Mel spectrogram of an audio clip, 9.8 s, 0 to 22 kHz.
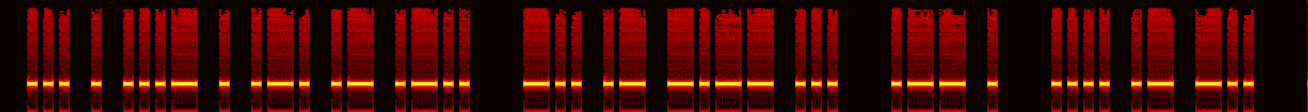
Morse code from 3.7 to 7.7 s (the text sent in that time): DAYS WE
